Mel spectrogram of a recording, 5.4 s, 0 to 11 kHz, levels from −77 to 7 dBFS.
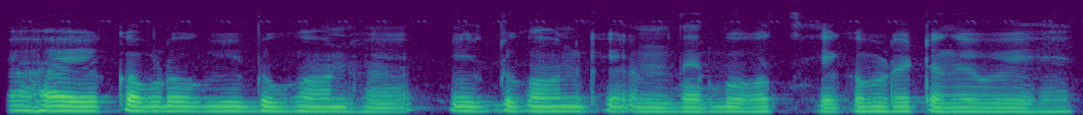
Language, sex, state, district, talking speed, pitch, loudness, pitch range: Hindi, male, Uttar Pradesh, Saharanpur, 175 wpm, 125 Hz, -19 LUFS, 115-130 Hz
